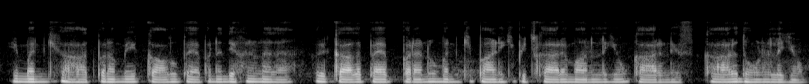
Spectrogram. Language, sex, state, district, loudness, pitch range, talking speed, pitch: Garhwali, male, Uttarakhand, Uttarkashi, -20 LUFS, 115-125 Hz, 200 wpm, 120 Hz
